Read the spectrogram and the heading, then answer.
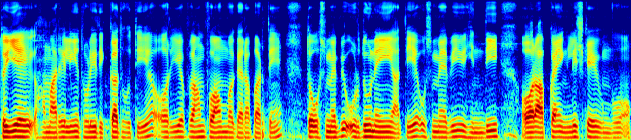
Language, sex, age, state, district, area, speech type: Urdu, male, 18-30, Uttar Pradesh, Aligarh, urban, spontaneous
